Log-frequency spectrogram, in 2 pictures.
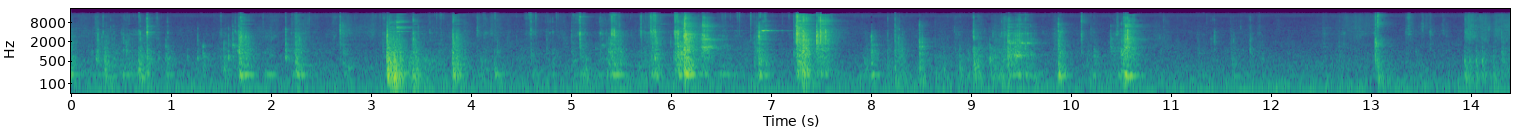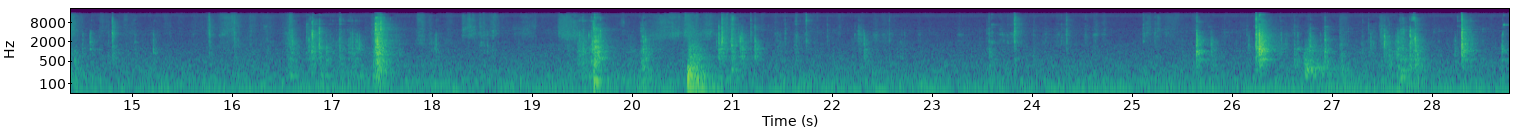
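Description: Irregular clicks, taps and knocks of a plastic intake manifold being set back in place and handled by gloved hands, with most of the loud knocks in the first eight seconds.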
